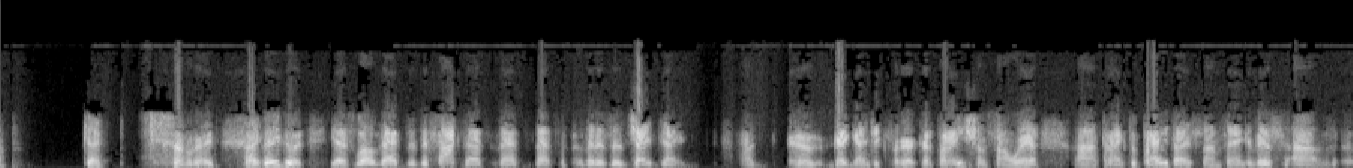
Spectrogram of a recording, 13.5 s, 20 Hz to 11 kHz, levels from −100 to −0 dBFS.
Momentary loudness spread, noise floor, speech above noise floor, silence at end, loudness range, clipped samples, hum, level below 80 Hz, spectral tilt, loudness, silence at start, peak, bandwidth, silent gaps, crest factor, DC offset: 9 LU; -79 dBFS; 58 dB; 0 s; 3 LU; under 0.1%; none; -70 dBFS; -4.5 dB/octave; -20 LUFS; 0 s; -2 dBFS; 8.6 kHz; none; 20 dB; under 0.1%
